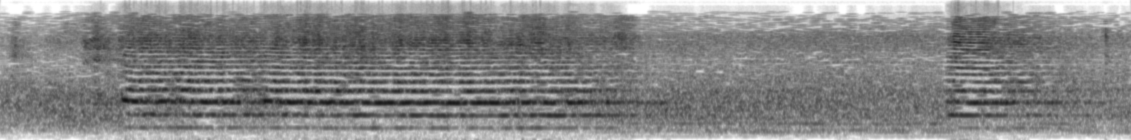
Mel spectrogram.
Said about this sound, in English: Are we going to wait for the train to go by? This is the curse, man. The train is a curse.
